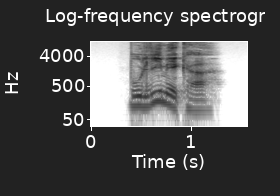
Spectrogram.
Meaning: bulimic
- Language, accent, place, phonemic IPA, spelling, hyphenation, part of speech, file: German, Germany, Berlin, /buˈliːmɪkɐ/, Bulimiker, Bu‧li‧mi‧ker, noun, De-Bulimiker.ogg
